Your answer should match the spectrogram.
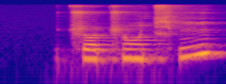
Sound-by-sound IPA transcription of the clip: ʈ͡ʂoʈ͡ʂõt͡ɕʰi

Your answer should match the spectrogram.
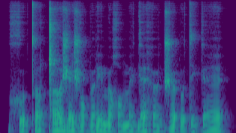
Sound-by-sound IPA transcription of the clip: xʊʔtʼʌ ǁʌʒɛʒɔbœ ɾemœχɔmɛ ɡɛhœ d͡ʒœʔɾʊte kɛ

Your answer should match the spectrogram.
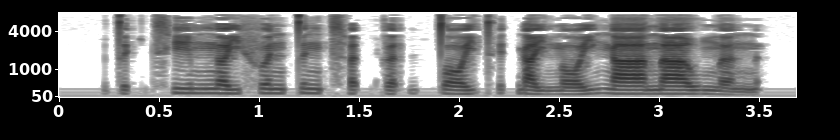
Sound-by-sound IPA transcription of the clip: t̪ɪ˨k̚t͡sʰiː˥mŋɐ˥j fɵ˥nt̪ɪ˥ŋt͡sʰɐ˧t̚ kɐ˨˥t̚ɵ˥t̚ t̪ɔː˨˧jt̪ʰɪ˧k̚aː˨jn̪ɔː˨˥j ŋaː˥n̪aː˥w n̪ɐ˨˩n

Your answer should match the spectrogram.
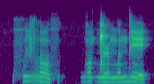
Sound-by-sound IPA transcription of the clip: xʷivrɔxʷ | ɡɔŋ͡ǃə˞ŋʷɐnde

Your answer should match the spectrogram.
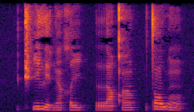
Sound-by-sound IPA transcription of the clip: t͡ʃʼi˦ lʲɛ˨ɡɛ̃˧χi˧ | ra˧qʼõ˦ | tɔ˦ wõ˨

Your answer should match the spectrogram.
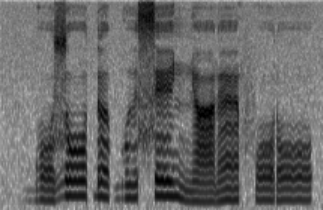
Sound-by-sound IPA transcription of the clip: ɡ͡bo˨zo˦ ɗə˦˨ɡʷɨ˧ se˦ ɲã˨ ɾɛ̃˧fo˧ɾo˧

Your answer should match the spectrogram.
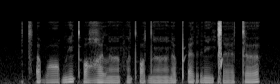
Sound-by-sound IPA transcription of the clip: t͡sʼɐbɑːbĩtʼɔ ʁəlɐ̃ːfɐ̃tʼɒ dɐ̃ːɾɜ pʼɛrĩǀɛː tə

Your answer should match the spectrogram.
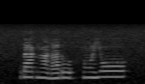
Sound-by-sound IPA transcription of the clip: ɾa˦ɡã˦˨ɾa˨˦ ɾo˦˨ hɔ̃˧jɔ˦

